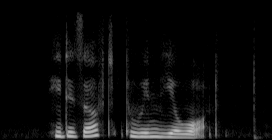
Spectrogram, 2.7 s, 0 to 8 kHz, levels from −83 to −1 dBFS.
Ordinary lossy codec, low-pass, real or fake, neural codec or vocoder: none; 7.2 kHz; fake; codec, 24 kHz, 1.2 kbps, DualCodec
